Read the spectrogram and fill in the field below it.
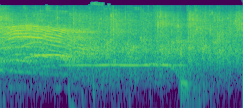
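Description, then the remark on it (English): An audience applauds steadily throughout, a dense wash of clapping with a few high whistles rising above it early on. It sounds like a sizeable crowd, consistently loud. “What a way to take the microphone, being like not clapped as being less popular than Bill Shorten.”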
